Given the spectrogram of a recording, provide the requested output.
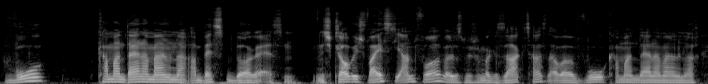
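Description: Young man, podcast co-host, relaxed, lowish voice, dry close sound. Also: quick pace, dry recording. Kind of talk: casual chat.

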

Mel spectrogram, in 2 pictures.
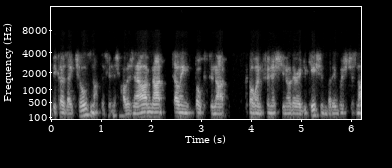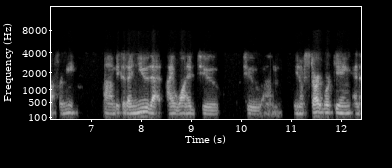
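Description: A nonprofit staff member from Saipan in the Northern Mariana Islands, whose first language is Chamorro, is a guest in a casual interview. His deep, husky, low voice moves slowly and hesitantly, circling back with ums and restarts, and it sounds thin and phone-like.

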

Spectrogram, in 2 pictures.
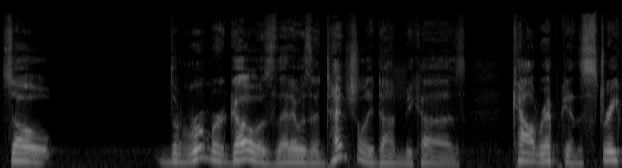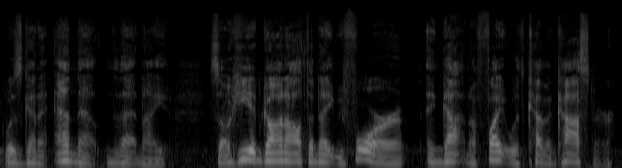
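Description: A man's voice: mid-range voice, expressive, measured pace, a little mellow, no room sound. A man hosting a casual chat, rambling with lots of filler words.

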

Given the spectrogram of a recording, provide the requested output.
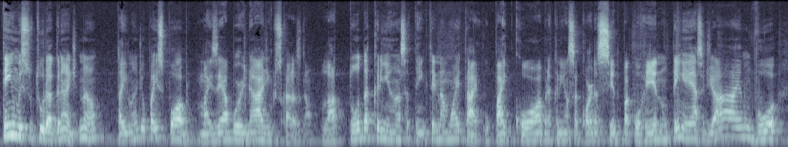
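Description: With a fairly high pitch, a slightly fast pace and hardly any pauses, this Brazilian lawyer and jiu-jitsu instructor in his thirties chats as a guest. He spins lively stories, constantly adding the tag "né?"

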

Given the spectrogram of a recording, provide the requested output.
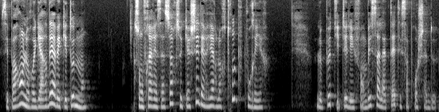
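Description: A woman reading a children's story aloud in a soft, gentle way, often half-whispered. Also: mid-range voice, normal speed, vocal fry.

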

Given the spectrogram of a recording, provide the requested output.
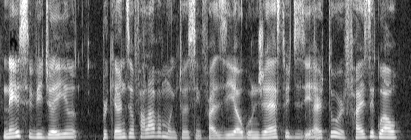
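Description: Low, gravelly Brazilian woman podcast host. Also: steady tone, a little fast, mellow. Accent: Brazilian Portuguese. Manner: conversational, finishes the guest's sentences. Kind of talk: casual podcast chat.

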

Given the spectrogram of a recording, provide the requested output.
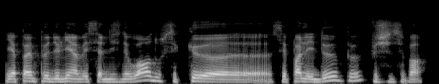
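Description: A man's voice: medium pitch, fast, vocal fry, mellow, no echo, dull audio. A man joining a podcast as a guest, chiming in with short remarks and questions. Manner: brief interjections and questions. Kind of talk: casual podcast chat.

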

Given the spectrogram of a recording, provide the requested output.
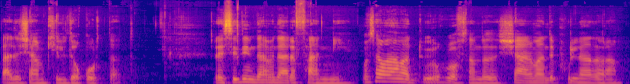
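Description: A weary young male student tells the story of a wild dorm night, deadpan and tired. His voice sits very low with a gravelly, creaky texture. He speaks in a flat dramatic monologue.

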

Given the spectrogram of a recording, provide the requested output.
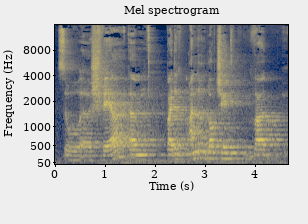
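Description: A man in his forties talks through an interview, pausing and restarting often. His voice rings in a large hall with long reverb. The mic sits some distance away. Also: mid-range voice, a little hiss or hum. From Germany and the Philippines. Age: 40s. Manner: hesitant, many fillers and restarts. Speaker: interviewed artist. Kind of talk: casual interview answers.

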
